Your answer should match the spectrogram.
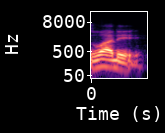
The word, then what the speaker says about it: Zwade: My name is Zwade. It's pronounced Zwade.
